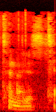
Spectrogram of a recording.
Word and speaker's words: tinnitus: It's pronounced tinnitus. – Tinnitus? – Yeah. – I thought it was tentinitis. – It's not tentinitis.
